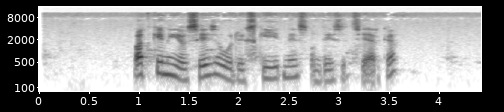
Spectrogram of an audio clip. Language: Western Frisian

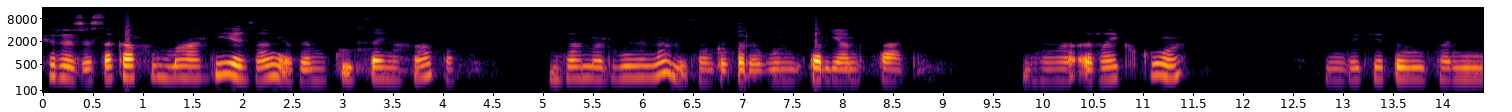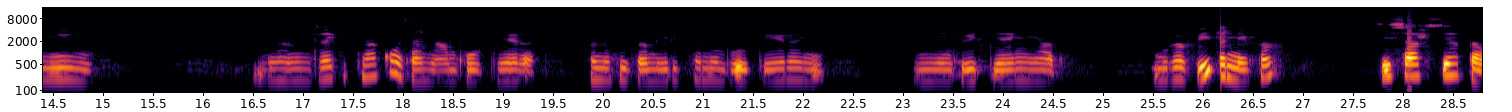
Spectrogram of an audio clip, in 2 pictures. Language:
Tanosy Malagasy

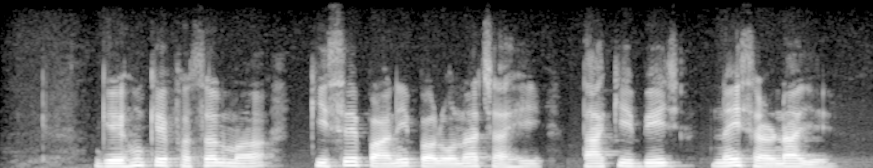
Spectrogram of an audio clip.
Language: Chhattisgarhi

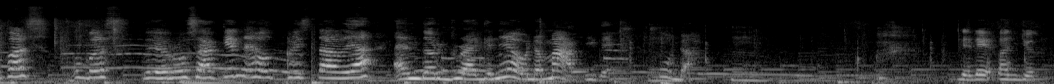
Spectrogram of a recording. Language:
Indonesian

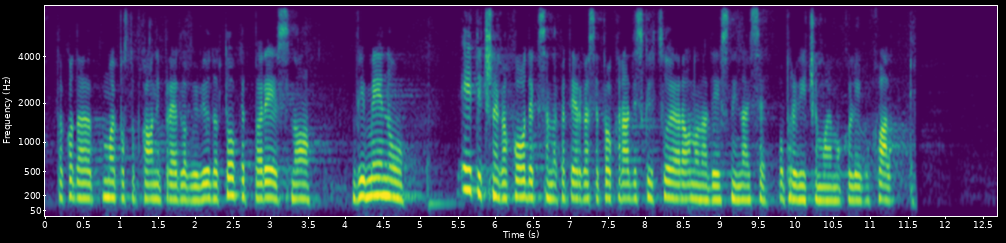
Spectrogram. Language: Slovenian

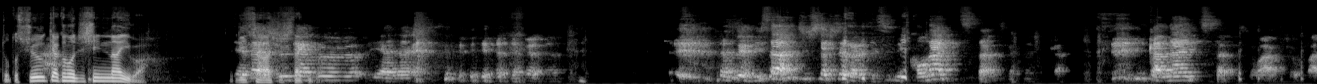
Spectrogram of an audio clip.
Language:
Japanese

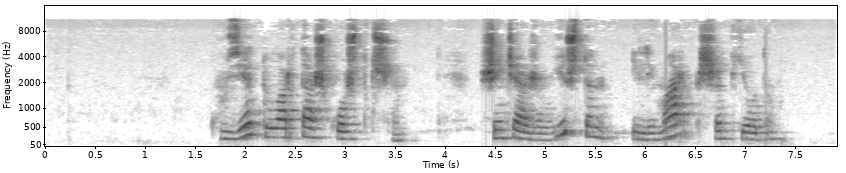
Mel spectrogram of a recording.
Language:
Mari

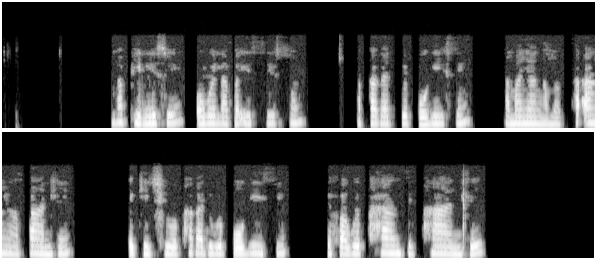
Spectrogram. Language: North Ndebele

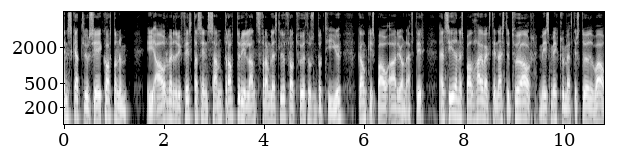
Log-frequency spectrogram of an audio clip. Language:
Icelandic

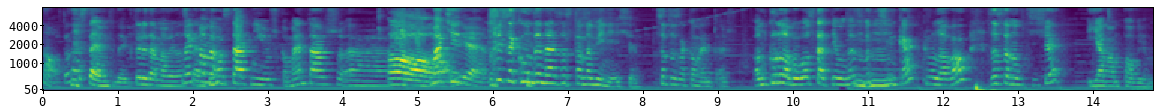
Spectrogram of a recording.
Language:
Polish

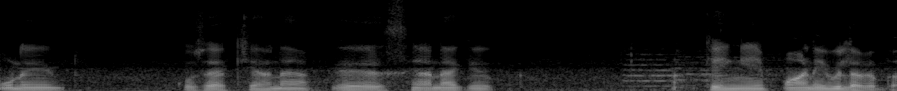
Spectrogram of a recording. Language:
Dogri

